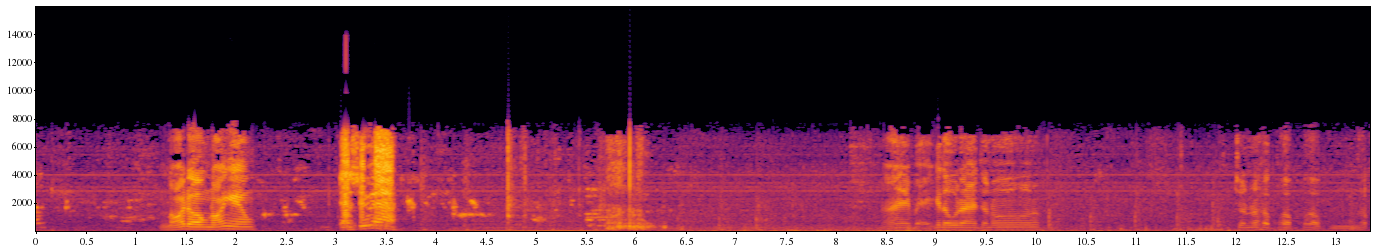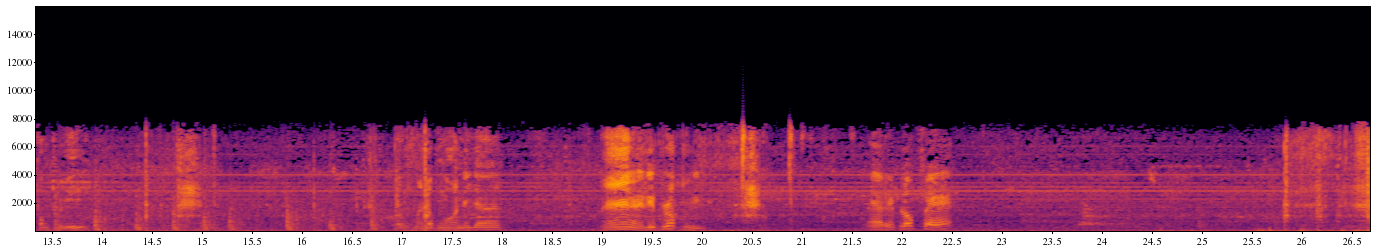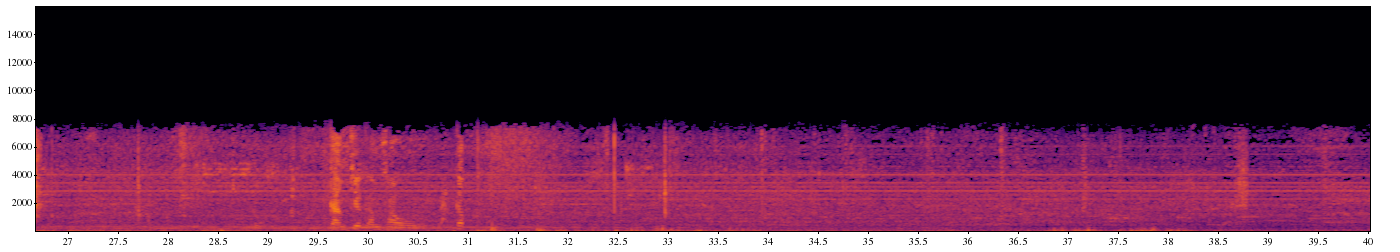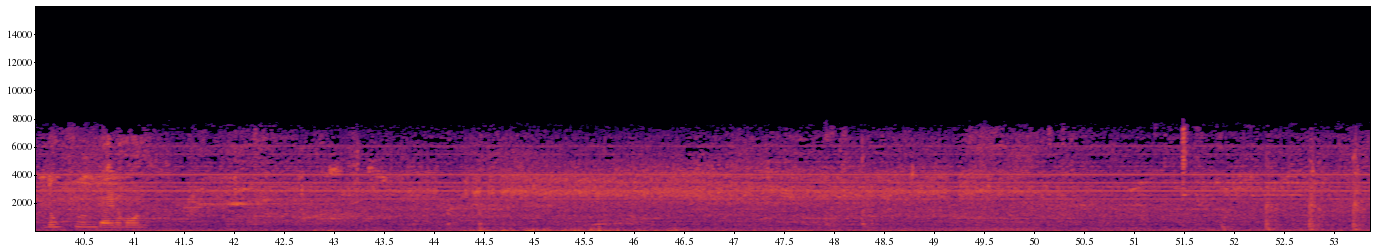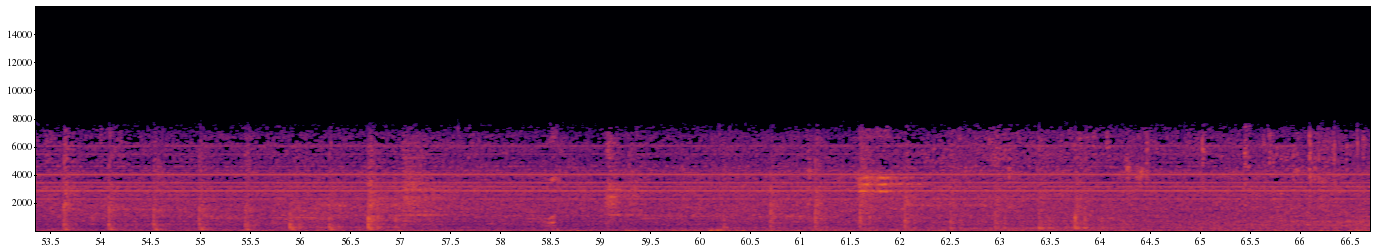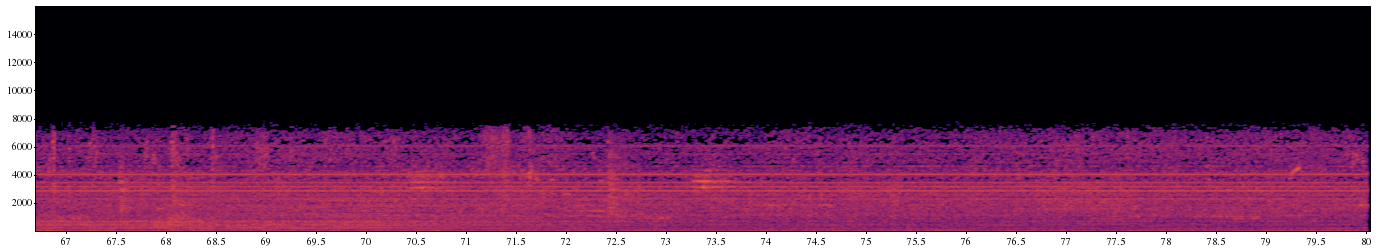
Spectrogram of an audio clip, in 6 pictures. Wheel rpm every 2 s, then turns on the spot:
0, 0, 0, 0, 0, 0, 0, 0, 0, 0, 0, 0, 0, 0, 0, 0, 0, 0, 0, 0, 0, 0, 0, 0, 0, 0, 0, 0, 0, 0, 0, 0, 0, 0, 0, 0, 0, 0, 0, 0.
none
